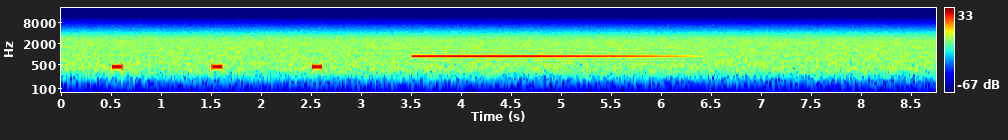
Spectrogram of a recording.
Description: Radio time signal (three low pips and a long one an octave up, as on NHK), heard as pips, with radio static.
